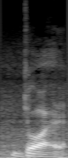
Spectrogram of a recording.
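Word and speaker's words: joy: अब जे ओ वाई लिखा है, यानी ओ वाई का प्रयोग किया गया है, तो इसका उच्चारण होगा आय। तो जैसे जॉय, इस तरह से जॉय, इसमें आय की आवाज़ आ रही है, आय का उच्चारण आ रहा है, जॉय।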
